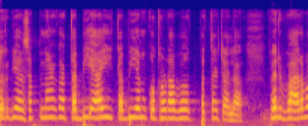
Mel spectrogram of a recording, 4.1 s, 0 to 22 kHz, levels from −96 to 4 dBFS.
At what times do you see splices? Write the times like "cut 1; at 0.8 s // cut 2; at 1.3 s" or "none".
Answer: none

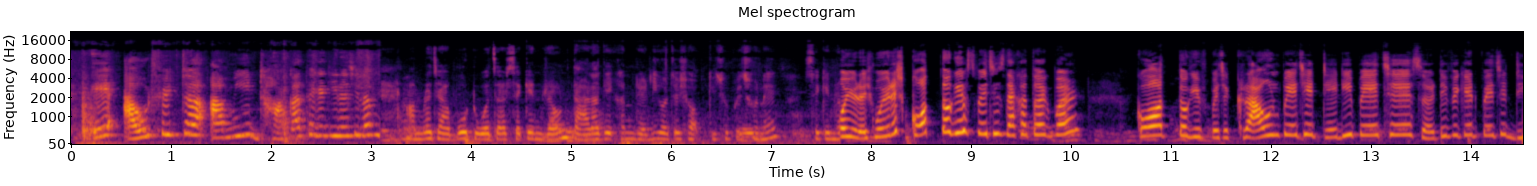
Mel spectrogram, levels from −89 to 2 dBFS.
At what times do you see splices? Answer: cut 1; at 3.1 s // cut 2; at 7.7 s

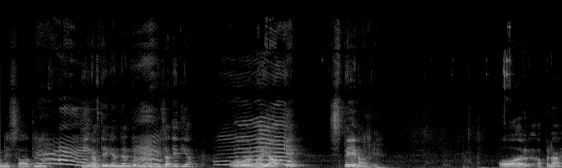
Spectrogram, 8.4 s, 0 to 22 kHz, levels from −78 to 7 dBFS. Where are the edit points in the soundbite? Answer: none

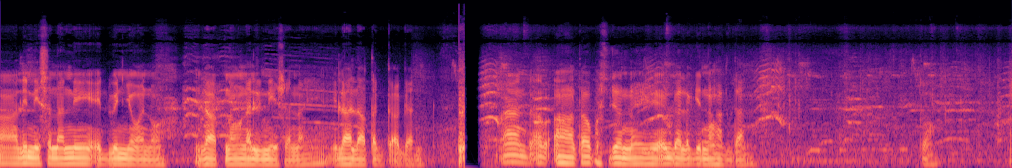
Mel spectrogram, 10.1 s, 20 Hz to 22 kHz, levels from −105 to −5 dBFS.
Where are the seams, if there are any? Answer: cut 1; at 4.5 s

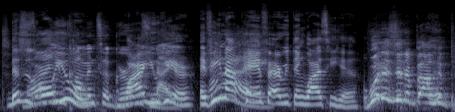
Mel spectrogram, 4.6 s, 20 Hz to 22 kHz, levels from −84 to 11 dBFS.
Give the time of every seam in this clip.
cut 1; at 1.9 s // cut 2; at 3.6 s

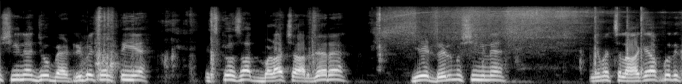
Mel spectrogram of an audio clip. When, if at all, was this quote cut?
none

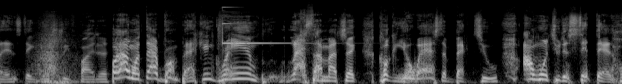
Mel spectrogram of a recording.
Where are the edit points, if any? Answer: none

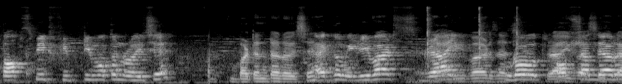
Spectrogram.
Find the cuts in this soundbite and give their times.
cut 1; at 2.1 s

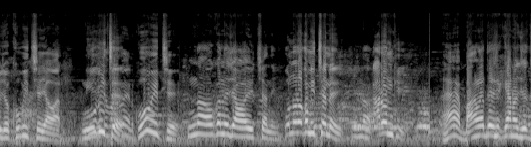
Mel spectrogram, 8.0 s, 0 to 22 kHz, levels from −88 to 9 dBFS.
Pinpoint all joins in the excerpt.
cut 1; at 2.7 s // cut 2; at 6.5 s

